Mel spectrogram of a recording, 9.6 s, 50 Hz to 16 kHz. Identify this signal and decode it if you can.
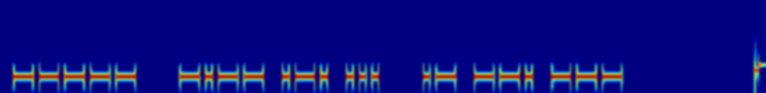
Morse code, heard as a keyed tone, about 16 wpm, 700 Hz. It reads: 0 YRS AGO
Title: Practice QSO - Exchange 3 - More Info - 15wpm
